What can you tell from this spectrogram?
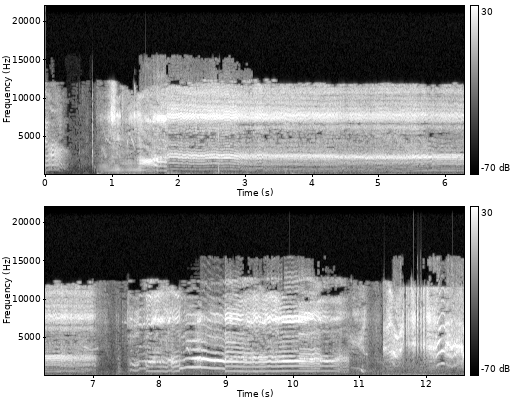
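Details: Frog screaming in long, loud nasal wails, a sustained cry of about five seconds followed by shorter wavering, warbling screams after a brief pause, with a harsh burst at the close.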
